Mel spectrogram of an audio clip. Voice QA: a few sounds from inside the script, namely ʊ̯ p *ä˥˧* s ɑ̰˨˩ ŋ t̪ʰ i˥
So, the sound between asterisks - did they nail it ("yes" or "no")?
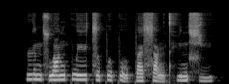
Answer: no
